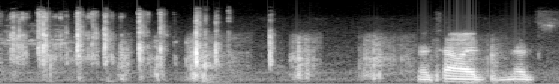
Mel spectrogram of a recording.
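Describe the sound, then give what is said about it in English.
A rapid burst of typewriter keys clacking, sharp irregular strikes tumbling over one another, before a person starts talking over the last few taps. “what the fuck is that noise? What are you typing a fucking essay?”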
